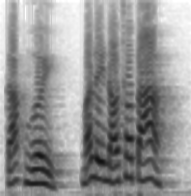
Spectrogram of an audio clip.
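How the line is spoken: Angry yelling. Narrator (Vietnamese): Đức Lý Tư bực tức hò hét

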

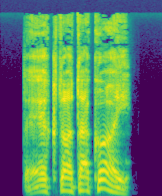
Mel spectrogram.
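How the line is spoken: Old man's gruff bark. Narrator (Russian): рявкнул седой мужик в летах

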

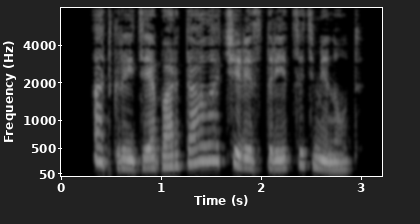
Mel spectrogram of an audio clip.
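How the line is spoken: Gentle little girl's voice. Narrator (Russian): сообщила малышка ласковым голосом

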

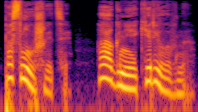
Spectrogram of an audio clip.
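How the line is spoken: Soft, ingratiating. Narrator (Russian): мягко и вкрадчиво заговорил он

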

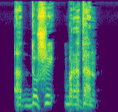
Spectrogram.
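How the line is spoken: Wheezing rasp. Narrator (Russian): прохрипел я

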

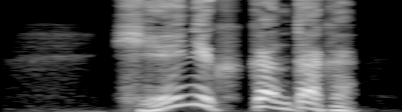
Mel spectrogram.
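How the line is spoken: Hissed. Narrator (Russian): прошипел Бинбек

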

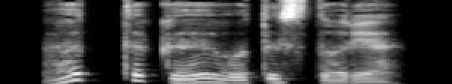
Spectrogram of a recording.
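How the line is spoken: Sighing. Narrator (Russian): вздохнула

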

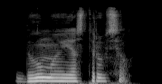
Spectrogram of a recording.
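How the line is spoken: Quiet confession. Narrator (Russian): тихо признался Салли

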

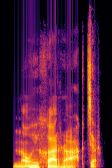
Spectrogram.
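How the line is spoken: Hiss. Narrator (Russian): прошипела Глашка

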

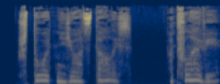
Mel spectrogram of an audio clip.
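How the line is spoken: Whispered. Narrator (Russian): прошептала я

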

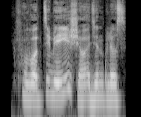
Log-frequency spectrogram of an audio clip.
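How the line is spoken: Laughing. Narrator (Russian): рассмеялся Ветров

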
